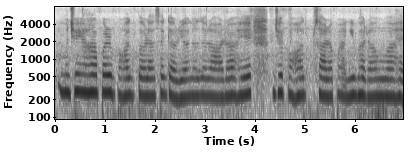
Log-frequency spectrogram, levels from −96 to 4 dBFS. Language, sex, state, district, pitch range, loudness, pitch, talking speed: Hindi, female, Bihar, Kishanganj, 230-255 Hz, -22 LUFS, 235 Hz, 145 wpm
